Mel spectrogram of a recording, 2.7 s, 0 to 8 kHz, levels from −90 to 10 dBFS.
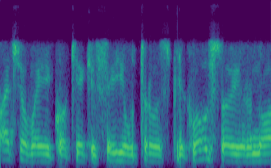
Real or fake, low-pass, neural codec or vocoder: real; 7.2 kHz; none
